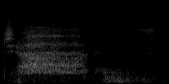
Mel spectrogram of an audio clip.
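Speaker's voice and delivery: breathy hushed whisper; whispered word. Shown as a demonstration. Naming the fruit of meditation in a whisper. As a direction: say it like a sacred secret. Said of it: "whispered stage name".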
